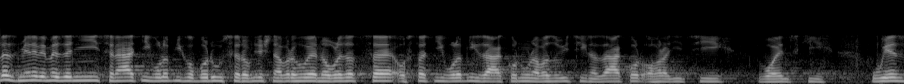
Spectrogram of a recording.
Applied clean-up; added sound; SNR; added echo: none; none; none; none.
